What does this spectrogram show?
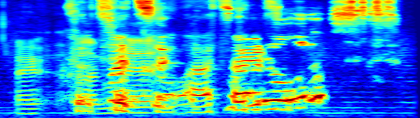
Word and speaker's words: Quetzalcoatlus: is how you pronounce it. Quetzalcoatlus?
